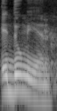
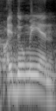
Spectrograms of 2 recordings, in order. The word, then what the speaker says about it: Idumean: Well, I say it Idumean. Idumean.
